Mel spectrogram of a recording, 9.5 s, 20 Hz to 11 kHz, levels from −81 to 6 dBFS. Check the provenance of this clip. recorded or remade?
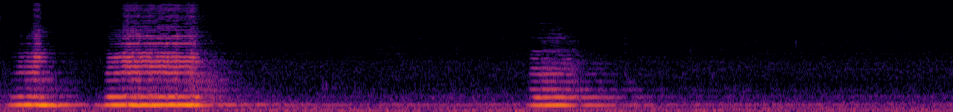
remade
